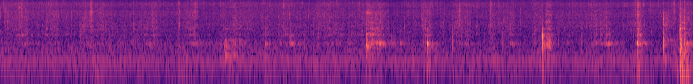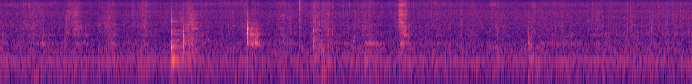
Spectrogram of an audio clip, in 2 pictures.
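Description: Chopped cabbage sizzling in drippings and butter in a cast-iron skillet, with a steady hiss. A wooden spoon scrapes and knocks against the pan now and then as the cabbage is stirred.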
